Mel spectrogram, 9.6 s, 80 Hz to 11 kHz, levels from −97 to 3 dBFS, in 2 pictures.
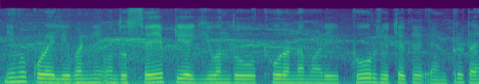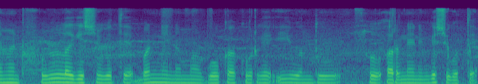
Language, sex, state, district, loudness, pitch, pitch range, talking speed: Kannada, male, Karnataka, Belgaum, -24 LUFS, 140 Hz, 135-145 Hz, 165 wpm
